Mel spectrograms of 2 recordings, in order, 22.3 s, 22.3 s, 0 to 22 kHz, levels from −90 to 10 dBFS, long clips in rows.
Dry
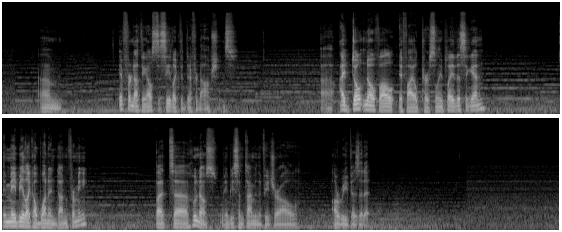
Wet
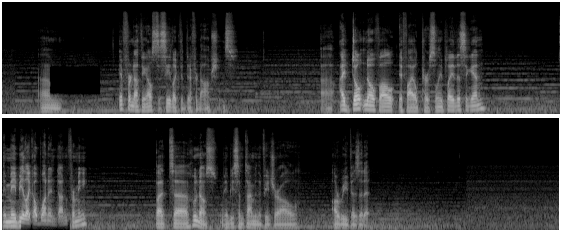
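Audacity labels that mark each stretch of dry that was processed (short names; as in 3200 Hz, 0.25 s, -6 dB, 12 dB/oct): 0.950000	1.960000	spectral delete 560–2400 Hz
11.530000	12.510000	HPF 290 Hz 24 dB/oct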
